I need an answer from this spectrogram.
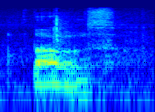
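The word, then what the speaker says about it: Baunz: Yeah, so my first name is Bo. I spell it B-A-U, so I just decided to add N-Z at the end and just pronounce it the way I wanted to, bones.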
